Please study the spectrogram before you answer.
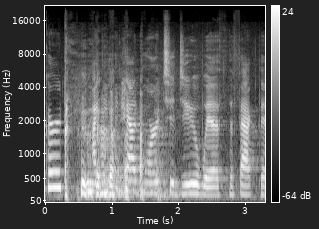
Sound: audience laughing

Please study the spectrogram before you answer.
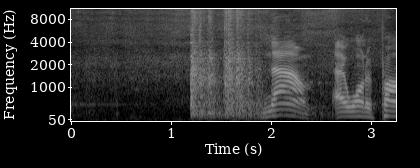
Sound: pan clanking

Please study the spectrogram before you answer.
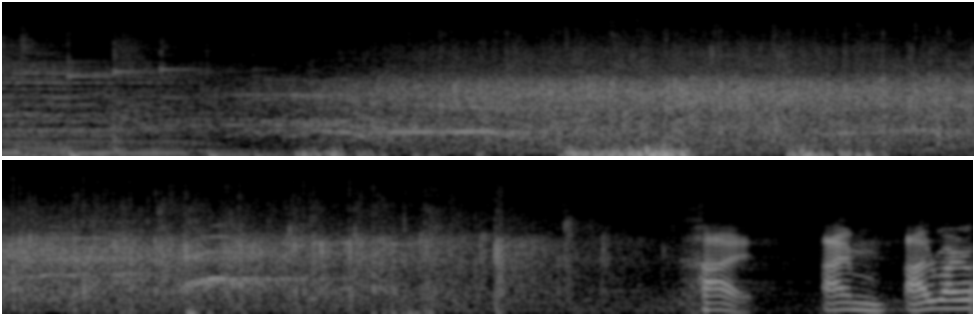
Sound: applause

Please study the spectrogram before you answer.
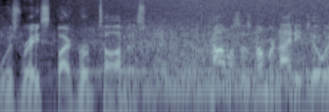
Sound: car engines roaring

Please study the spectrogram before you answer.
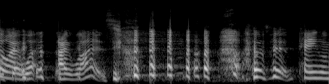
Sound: laughs

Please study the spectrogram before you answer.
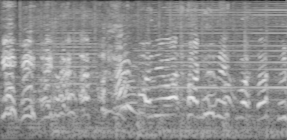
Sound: laughing

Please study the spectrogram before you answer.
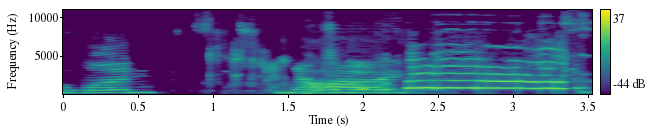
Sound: screams

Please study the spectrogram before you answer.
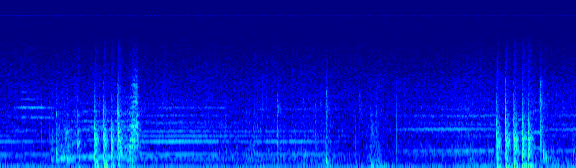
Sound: knocking

